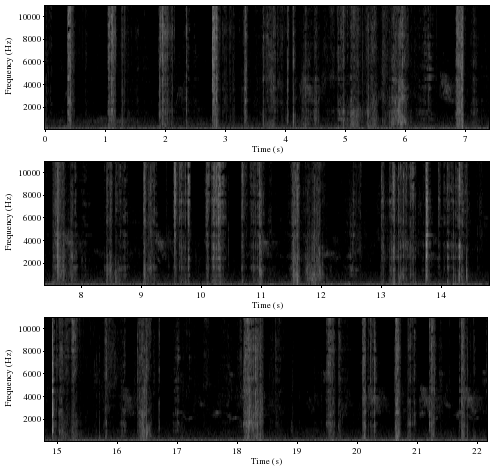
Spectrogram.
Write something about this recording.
Digging Sand
This sound was created using a small garden shovel.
